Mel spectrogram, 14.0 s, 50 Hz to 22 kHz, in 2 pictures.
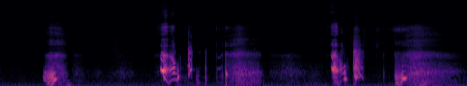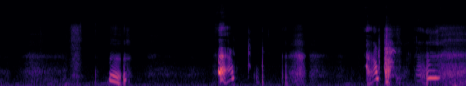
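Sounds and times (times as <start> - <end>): person sneezing: 2.4 - 3.2, 5.0 - 6.1, 12.5 - 13.6.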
